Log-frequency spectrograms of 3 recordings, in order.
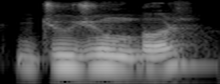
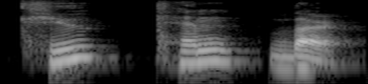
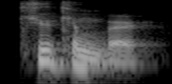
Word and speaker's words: cucumber: our eyes cucumber guys a lot of students have problem with pronunciation of this word they say do Zumba or to Zumba no guys correct pronunciation is cucumber cucumber cucumber cucumber I don't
